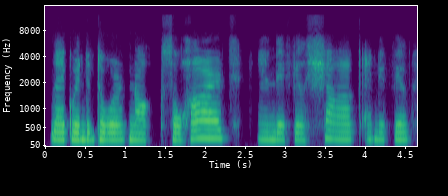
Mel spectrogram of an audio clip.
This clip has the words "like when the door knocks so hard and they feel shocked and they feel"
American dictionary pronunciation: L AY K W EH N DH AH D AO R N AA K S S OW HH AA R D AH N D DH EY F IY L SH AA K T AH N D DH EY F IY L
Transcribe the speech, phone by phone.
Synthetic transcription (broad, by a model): L AY K W EH N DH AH D AO R N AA K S S OW HH AA R D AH N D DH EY F IY L SH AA K AH N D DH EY F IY L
